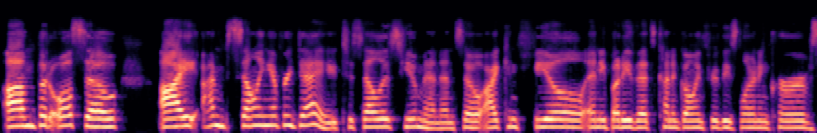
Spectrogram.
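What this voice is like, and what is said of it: New Jersey accent. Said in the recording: “you have a cool New Jersey accent ... I do have a cool New Jersey accent.”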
